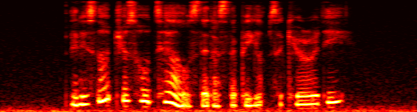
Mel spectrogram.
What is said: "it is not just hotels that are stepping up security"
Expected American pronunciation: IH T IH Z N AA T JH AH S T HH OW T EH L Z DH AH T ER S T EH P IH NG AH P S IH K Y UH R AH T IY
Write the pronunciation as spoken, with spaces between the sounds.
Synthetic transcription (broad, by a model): IH T IH Z N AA T JH AH S T HH OW T EH L Z DH AH T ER S T EH P IH NG AH P S IH K Y UH R AH T IY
